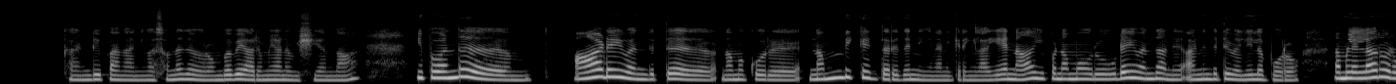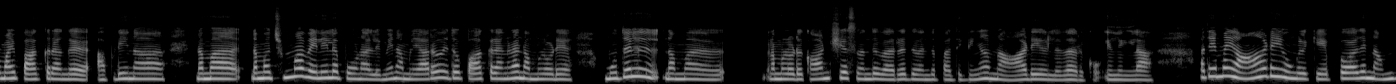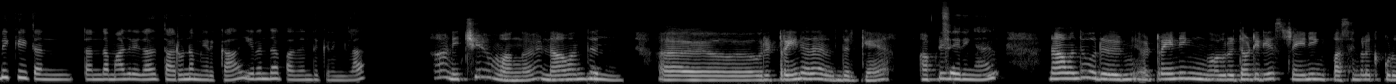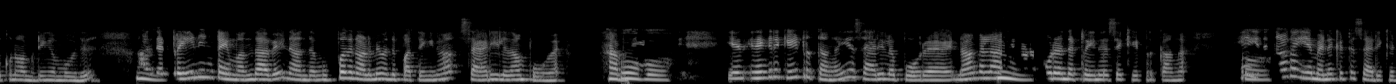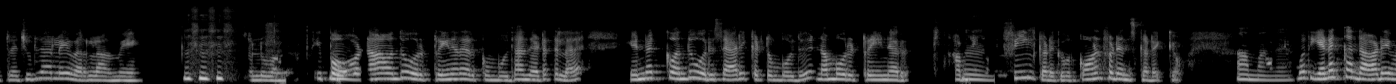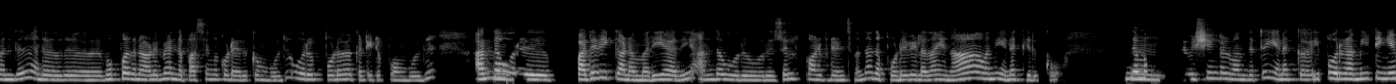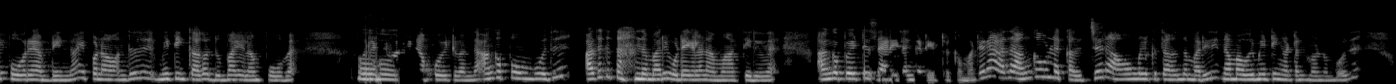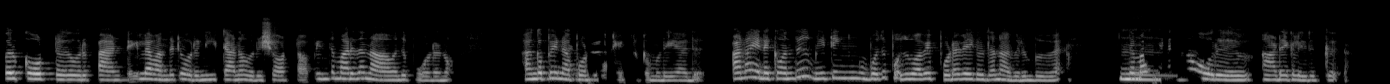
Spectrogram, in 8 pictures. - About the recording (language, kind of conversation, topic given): Tamil, podcast, உங்கள் ஆடைகள் உங்கள் தன்னம்பிக்கையை எப்படிப் பாதிக்கிறது என்று நீங்கள் நினைக்கிறீர்களா?
- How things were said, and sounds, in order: tapping; in English: "கான்ஷியஸ்"; other noise; drawn out: "அ"; in English: "ட்ரெயினரா"; in English: "ட்ரெய்னிங்"; in English: "தேர்ட்டி டேஸ் ட்ரெய்னிங்"; in English: "ட்ரெயினிங் டைம்"; in English: "ட்ரெய்னர்ஸே"; in English: "ட்ரெய்னரா"; laugh; in English: "கான்ஃபிடன்ஸ்"; in English: "செல்ஃப் கான்ஃபிடென்ஸ்"; chuckle; other background noise; in English: "கல்ச்சர்"; in English: "மீட்டிங் அட்டெண்ட்"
